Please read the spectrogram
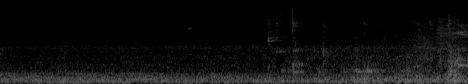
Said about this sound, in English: While I'm pouring this beer, before we go into the other side, the Raiders side, let's uh, listen to a word from our sponsor.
